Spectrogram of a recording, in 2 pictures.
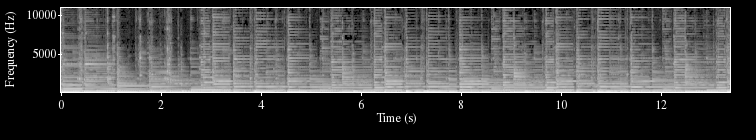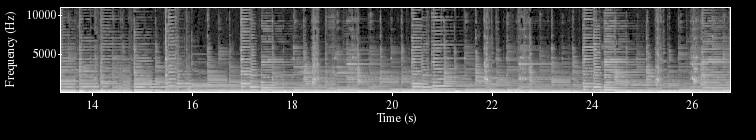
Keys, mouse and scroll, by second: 1.1 middle click, 1.4 ctrl+s, 1.5 click, 2.3 /, 2.7 scroll down 1, 3.1 click, 3.4 Tab, 3.7 click, 4.7 3, 4.8 click, 6.0 3, 6.1 click, 6.6 scroll up 1, 6.9 Tab, 7.2 click, 8.3 3, 8.5 click, 9.0 ctrl+s, 9.5 alt+middle click, 10.2-10.8 alt+scroll up 1, 12.4 i, 18.8 middle click, 19.2 scroll up 2, 19.4-20.4 shift+middle drag, 20.4 e, 23.3 click, 23.6 scroll down 2, 23.8 middle click, 24.5 ctrl+s, 24.6 ctrl+click, 24.8 middle click, 25.1 Tab, 25.2 click, 25.4-25.8 scroll down 3, 25.8 middle click, 26.1 ctrl+s, 26.2 ctrl+click, 26.7 ctrl+s.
